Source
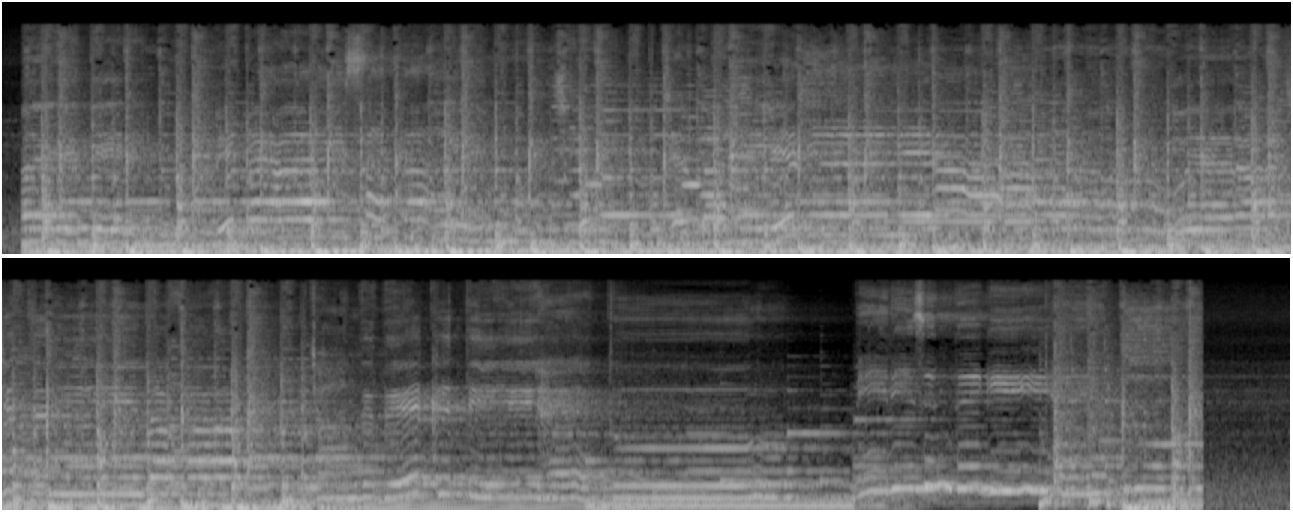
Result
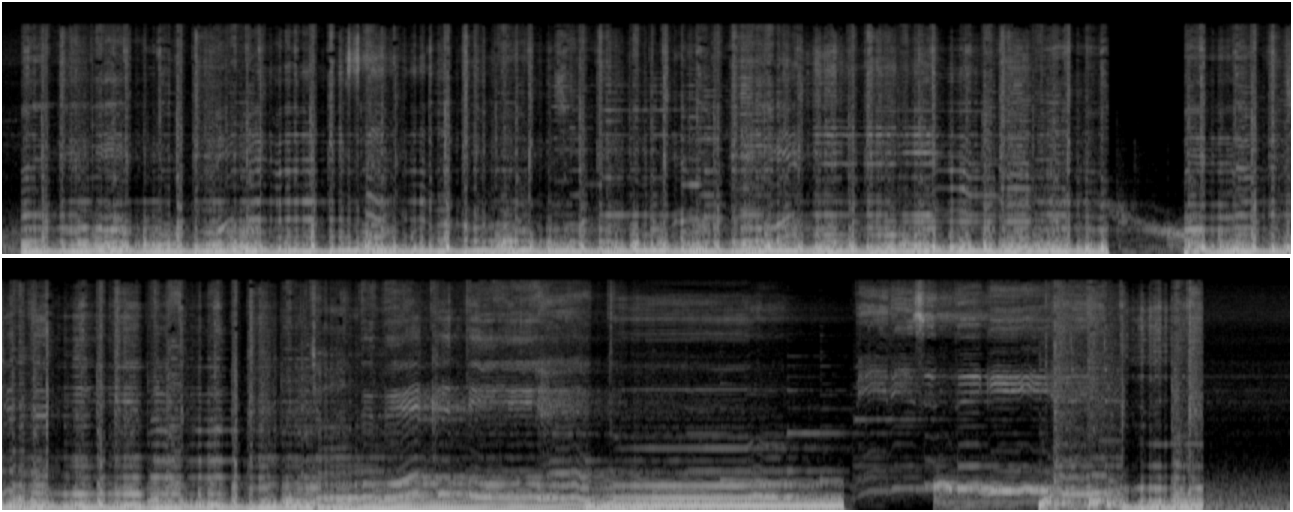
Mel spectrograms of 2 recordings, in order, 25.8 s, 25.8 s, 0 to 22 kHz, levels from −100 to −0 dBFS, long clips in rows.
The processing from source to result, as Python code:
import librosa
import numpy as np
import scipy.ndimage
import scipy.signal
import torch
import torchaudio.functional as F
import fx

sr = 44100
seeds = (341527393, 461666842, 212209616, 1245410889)

y = fx.echo_single(x, sr, ms=157, db=-10.5, at=(7.19, 9.39))
y = fx.bandpass_q(y, sr, hz=fx.line((11.04, 750.0), (11.81, 300.0)), q=12.0, at=(11.04, 11.81), fade=0.02)
y = fx.highpass(y, sr, hz=1000.0, slope=12, at=(21.3, 22.2))
y = fx.tone_stack(y, sr, knobs='10-0-1')
y = fx.over_compress(y, sr, threshold_db=-43.0, ratio=-1.0)
y = fx.peak_eq(y, sr, hz=11000.0, db=9.5, octaves=1.8)
y = F.gain(torch.from_numpy(y), 7.0).numpy()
